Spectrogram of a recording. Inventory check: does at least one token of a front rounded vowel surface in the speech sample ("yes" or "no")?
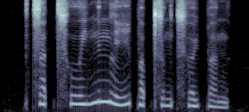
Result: no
